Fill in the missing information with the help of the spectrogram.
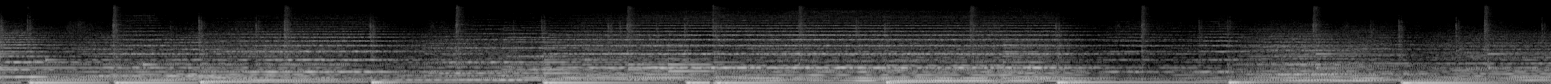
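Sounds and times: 
orchestral music in C: 0.0 - 15.5.

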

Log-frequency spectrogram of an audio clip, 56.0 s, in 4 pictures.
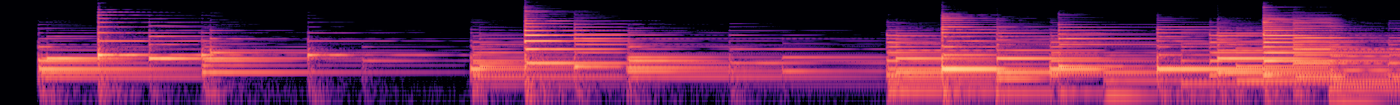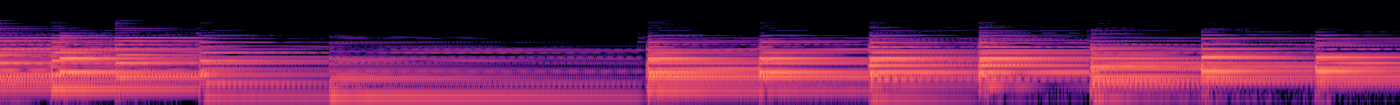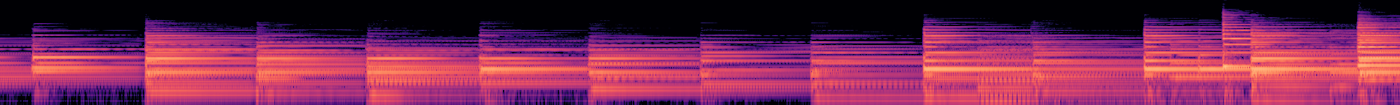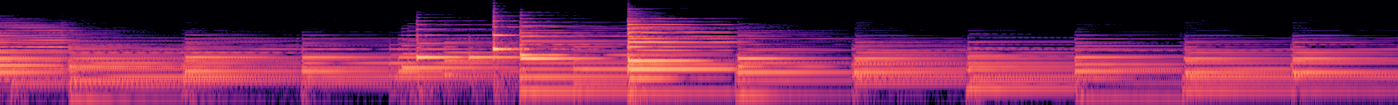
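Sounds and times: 
piano in B flat: 0.4 - 55.9.

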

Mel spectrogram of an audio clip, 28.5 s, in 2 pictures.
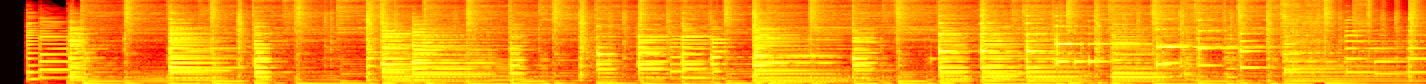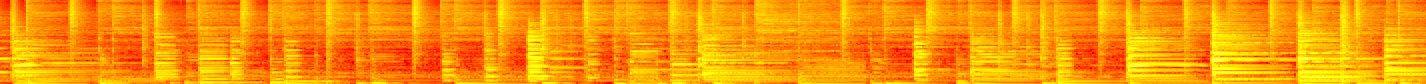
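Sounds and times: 
instrumental trio in F: 0.3 - 28.5.

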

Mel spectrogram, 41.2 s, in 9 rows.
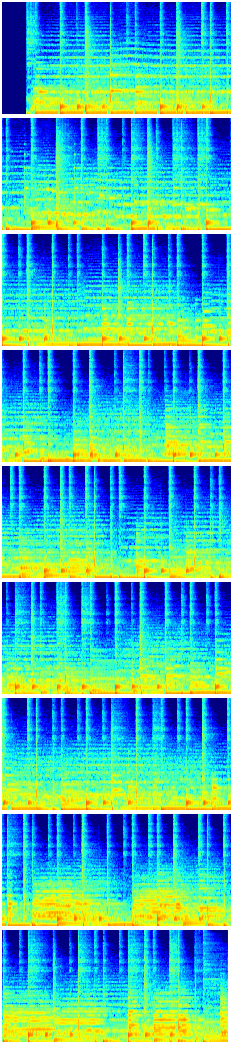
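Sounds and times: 
orchestral music in D: 0.5 - 41.1.

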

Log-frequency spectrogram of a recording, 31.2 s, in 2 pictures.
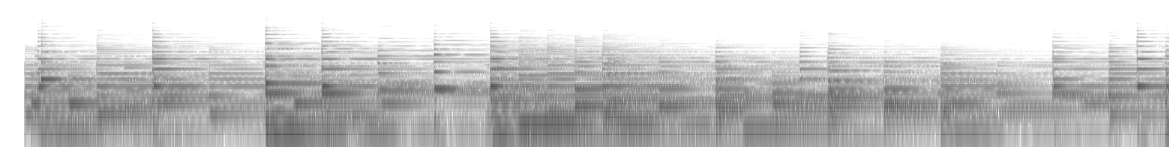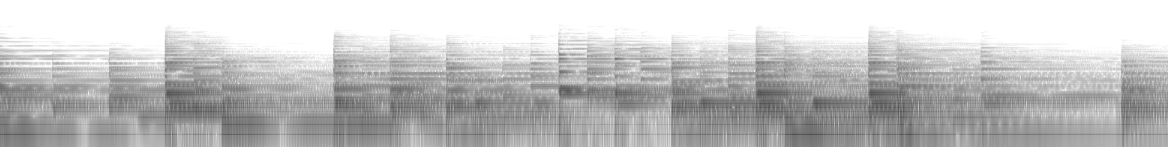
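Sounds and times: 
piano: 0.3 - 31.1.

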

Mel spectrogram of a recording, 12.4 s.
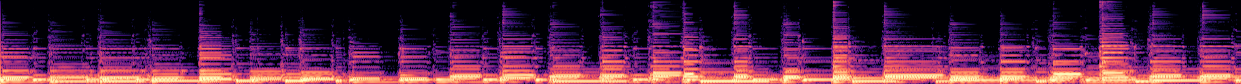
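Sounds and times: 
acoustic guitar moving from C to Db: 0.0 - 12.3.

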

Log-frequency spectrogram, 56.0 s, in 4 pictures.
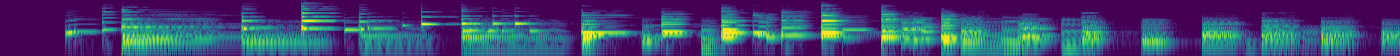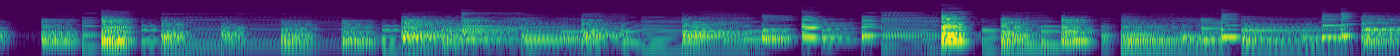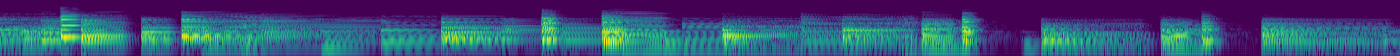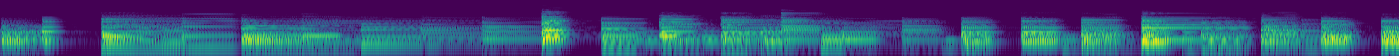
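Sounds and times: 
piano track in F: 0.7 - 55.9.

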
